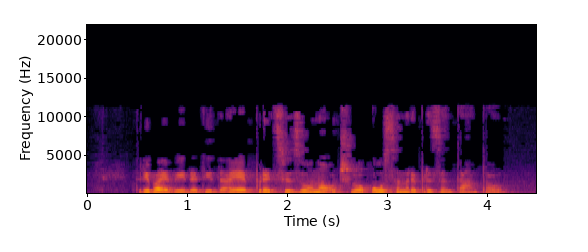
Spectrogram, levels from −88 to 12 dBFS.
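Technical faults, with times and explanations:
Throughout: AAC compression. Likely low-bitrate AAC-LC coding, fitting roughly 32 kbps, removed everything above 11.5 kHz, leaving the speech plainly dull, smeared and fizzy.
1.43 s to the end: sudden gain jump. Right after "je vedeti da", a gain step without a ramp raises speech and background together by about 6 dB.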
